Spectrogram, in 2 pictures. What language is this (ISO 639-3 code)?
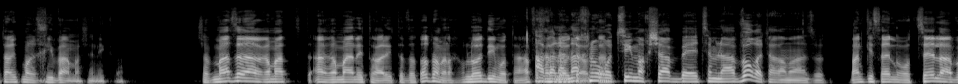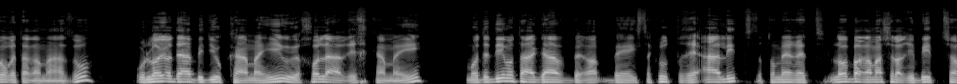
heb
